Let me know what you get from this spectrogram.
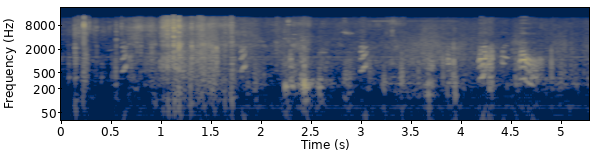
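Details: Week-old Border Collie pups at feeding time produce a few thin rising squeals and short whimpers, spaced irregularly, over busy rustling and suckling sounds.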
